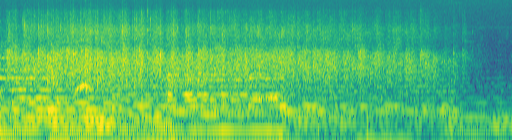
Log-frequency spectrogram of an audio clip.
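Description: Loud, sustained applause from a church audience after a prayer fills the whole clip, a dense crackling wash of many clapping hands, with a low sustained musical tone or organ chord underneath. It fades slightly toward the end.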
